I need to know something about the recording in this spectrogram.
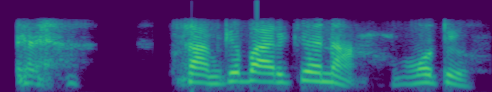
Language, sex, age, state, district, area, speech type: Goan Konkani, female, 45-60, Goa, Murmgao, rural, conversation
